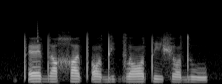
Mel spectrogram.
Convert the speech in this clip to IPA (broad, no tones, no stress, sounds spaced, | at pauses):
tʼ ɛ d ʌ χ ʌ tʼ ɔ d i ɡ l ɔ t i ʃ ɔ d u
